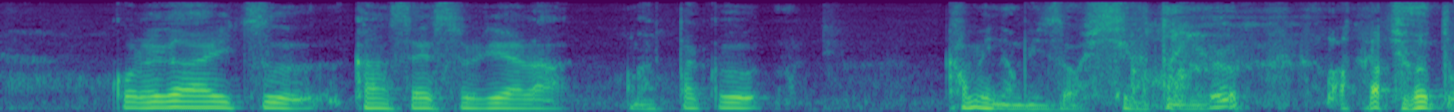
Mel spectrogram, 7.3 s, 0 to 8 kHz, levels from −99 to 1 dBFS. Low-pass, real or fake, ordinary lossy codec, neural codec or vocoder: 7.2 kHz; fake; MP3, 48 kbps; codec, 16 kHz, 16 kbps, FunCodec, trained on LibriTTS, 50 frames a second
